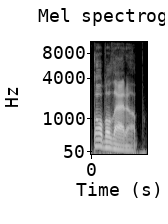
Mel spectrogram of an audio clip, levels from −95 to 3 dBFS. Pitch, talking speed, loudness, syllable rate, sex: 110 Hz, 205 wpm, -19 LUFS, 6.0 syllables/s, male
